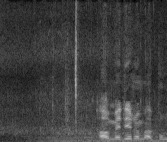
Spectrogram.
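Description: A small tourist ferry's horn toots three times in quick succession as it departs from Strandvägen in Stockholm toward the island of Stora Fjäderholmen in the archipelago, loud and reedy over a low background rumble of engine and wind.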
